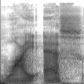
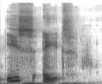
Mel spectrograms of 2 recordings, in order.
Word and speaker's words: Ys: I'm still never sure quite how to pronounce the title because it's spelled just Y-S. I believe it is Ys. But I'm playing Ys 8.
